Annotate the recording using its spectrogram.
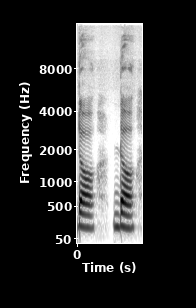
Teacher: आप लोग खुद ड बोल कर देखिए ड ड यानी कि जीभ जो है ना मुड़कर ऊपर मुड़कर ऊपर की तरफ सट रहा है टच हो रहा है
